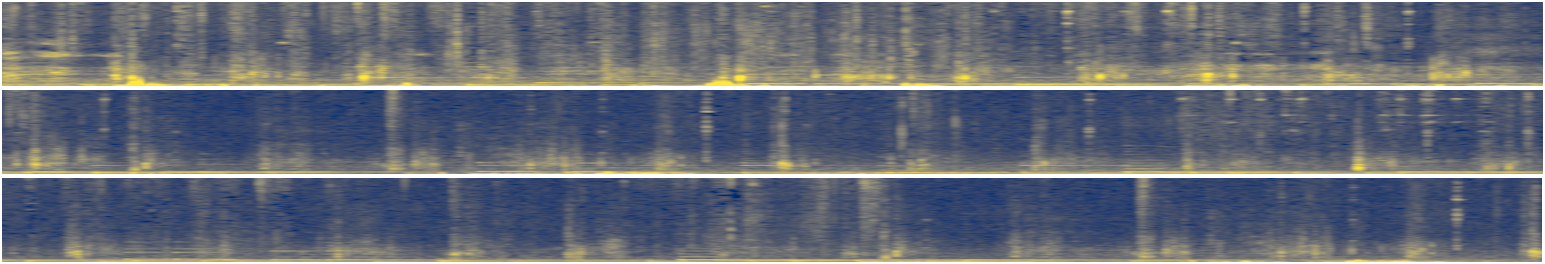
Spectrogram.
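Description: Footsteps of a hiker walking through woodland, steady crunching steps on the forest floor, close and continuous, with no talking.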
